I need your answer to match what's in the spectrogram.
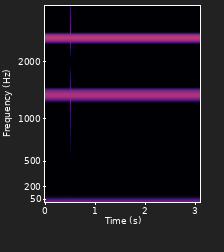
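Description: A conference-call joining tone: a quiet, steady two-pitch electronic beep held unbroken for about three seconds, with a single short click just after it begins. No one speaks.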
